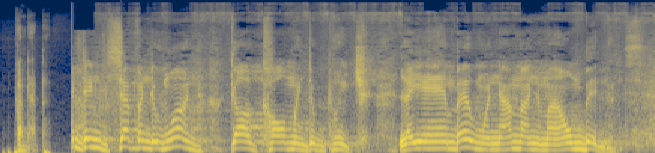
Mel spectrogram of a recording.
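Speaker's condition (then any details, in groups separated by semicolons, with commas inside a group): Cerebral palsy; diagnosed young, possibly birth complications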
